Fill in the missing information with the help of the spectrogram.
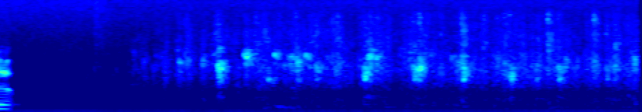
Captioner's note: audience clapping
